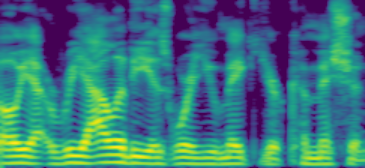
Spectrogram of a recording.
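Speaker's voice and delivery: put-on sarcastic tone. Retelling their reaction to a line about reality back home: imitating own sarcastic retort. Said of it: "a much more sarcastic version".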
